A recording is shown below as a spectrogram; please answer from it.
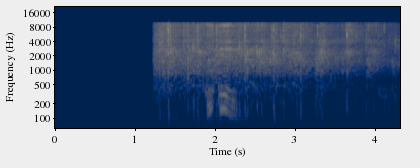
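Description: Silence for about a second, then the sanctuary sound cuts in suddenly: a congregation clapping, with a brief voice, dying away gradually.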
